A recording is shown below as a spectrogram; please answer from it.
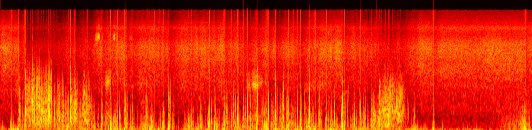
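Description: Wind on the camera microphone: a loud low rumble with crackly rustling and handling noise throughout.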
